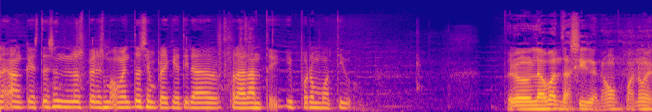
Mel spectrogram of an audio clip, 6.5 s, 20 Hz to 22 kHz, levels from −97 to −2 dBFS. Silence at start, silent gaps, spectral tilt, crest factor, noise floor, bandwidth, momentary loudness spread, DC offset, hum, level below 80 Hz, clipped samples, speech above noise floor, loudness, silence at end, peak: 0 s; none; -6.5 dB/octave; 20 dB; -57 dBFS; 13.5 kHz; 10 LU; under 0.1%; none; -62 dBFS; under 0.1%; 38 dB; -20 LUFS; 0 s; -2 dBFS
